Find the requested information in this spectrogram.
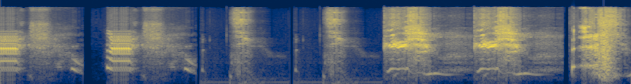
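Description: A series of loud, sharp bursts, several with a drawn-in breath before them, fitting repeated sneezes; about six to seven sneezes.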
